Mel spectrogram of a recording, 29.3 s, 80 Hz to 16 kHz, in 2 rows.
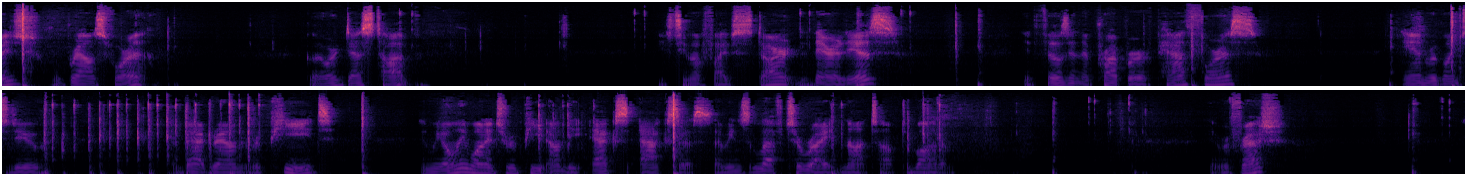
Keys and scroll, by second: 0.0-0.7 typing, 12.0 typing, 14.5 Return, 14.7-18.3 typing, 20.1 Down, 20.3 Down, 20.4 Down, 21.3 Return, 23.0 ;, 23.9 super+s.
